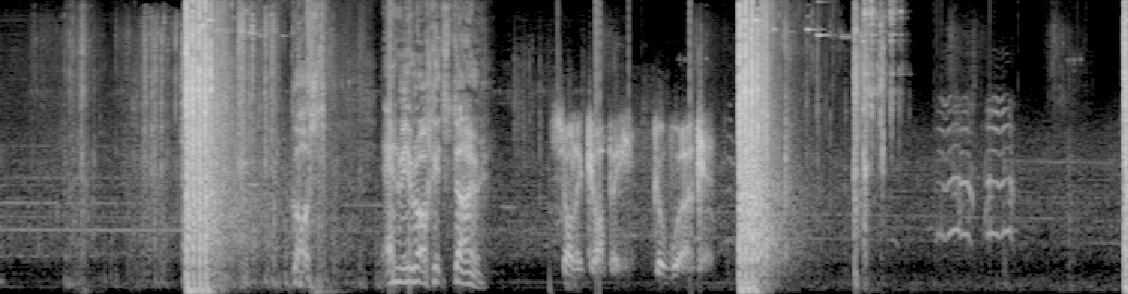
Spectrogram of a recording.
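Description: Gunshots fire in loud bursts, echoing between close walls.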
